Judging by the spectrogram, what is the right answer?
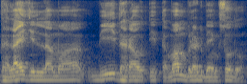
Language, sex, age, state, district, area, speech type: Gujarati, male, 60+, Gujarat, Ahmedabad, urban, read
